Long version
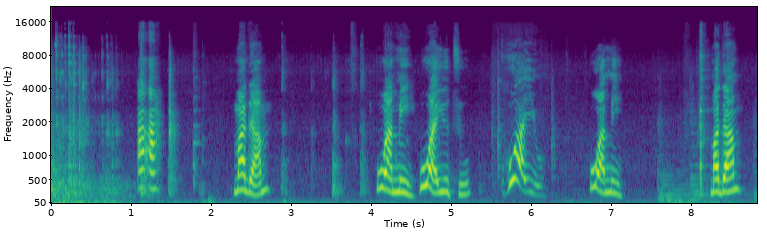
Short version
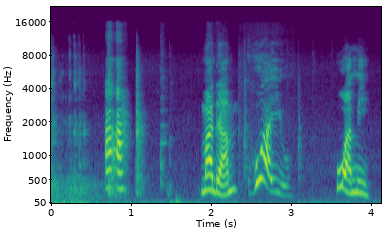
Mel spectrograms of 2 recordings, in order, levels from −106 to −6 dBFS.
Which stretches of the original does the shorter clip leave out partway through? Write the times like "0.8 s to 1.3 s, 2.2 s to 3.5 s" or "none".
2.8 s to 5.6 s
